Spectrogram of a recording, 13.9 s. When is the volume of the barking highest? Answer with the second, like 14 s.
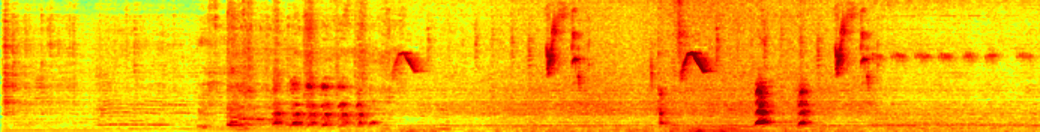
10 s.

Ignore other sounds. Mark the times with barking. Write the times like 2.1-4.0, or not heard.
3.0-5.3, 8.8-10.8.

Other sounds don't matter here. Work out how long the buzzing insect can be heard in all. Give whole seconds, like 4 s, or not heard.
14 s.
